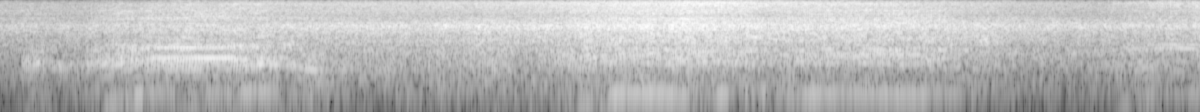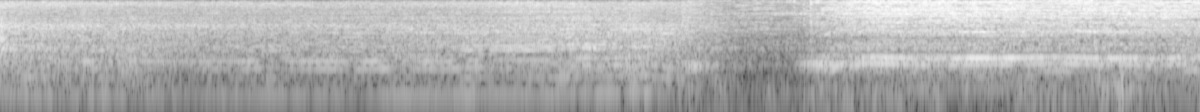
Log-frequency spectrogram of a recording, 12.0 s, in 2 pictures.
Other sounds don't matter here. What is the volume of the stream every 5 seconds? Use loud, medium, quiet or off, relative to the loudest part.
loud, medium, off.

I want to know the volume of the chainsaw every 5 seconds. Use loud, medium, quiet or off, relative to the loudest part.
loud, medium, loud.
